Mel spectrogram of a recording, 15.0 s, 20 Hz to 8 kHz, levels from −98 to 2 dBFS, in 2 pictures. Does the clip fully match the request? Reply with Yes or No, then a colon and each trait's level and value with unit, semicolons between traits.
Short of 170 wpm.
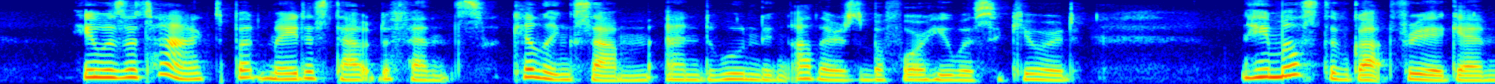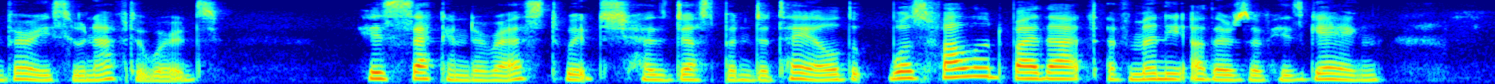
No: average, 175 wpm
